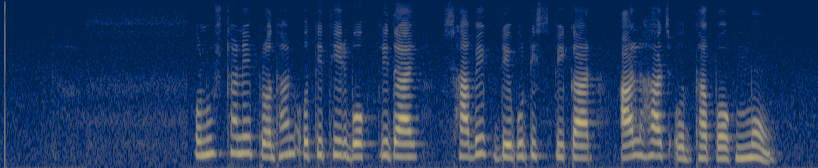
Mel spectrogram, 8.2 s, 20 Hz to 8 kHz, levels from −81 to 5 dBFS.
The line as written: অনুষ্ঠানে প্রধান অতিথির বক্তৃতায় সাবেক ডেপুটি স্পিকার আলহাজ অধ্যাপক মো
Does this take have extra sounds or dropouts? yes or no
no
